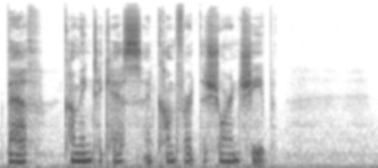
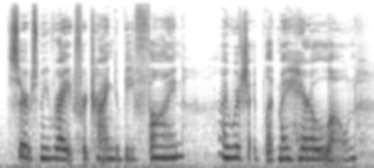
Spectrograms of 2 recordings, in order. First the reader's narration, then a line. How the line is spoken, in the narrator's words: cried Meg petulantly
